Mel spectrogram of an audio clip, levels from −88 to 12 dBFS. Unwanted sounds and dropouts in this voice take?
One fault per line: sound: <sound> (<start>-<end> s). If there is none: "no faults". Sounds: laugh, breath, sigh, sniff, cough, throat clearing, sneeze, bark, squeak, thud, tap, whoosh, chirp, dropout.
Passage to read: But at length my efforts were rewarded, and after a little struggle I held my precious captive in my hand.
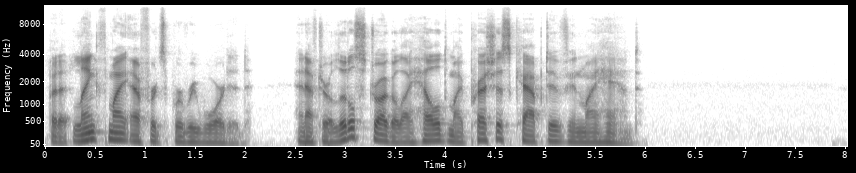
no faults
